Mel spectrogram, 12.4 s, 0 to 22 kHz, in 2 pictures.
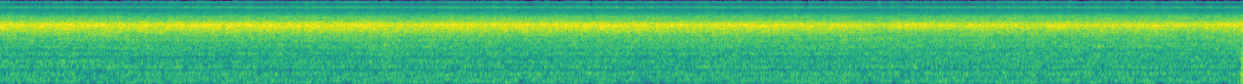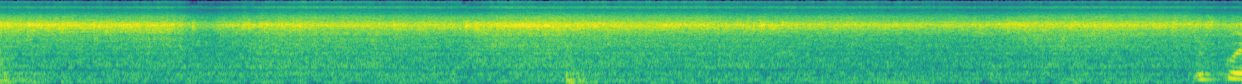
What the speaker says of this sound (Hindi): अब इसको थोड़ा सा 1 मिनट के लिए भूनने देंगे और साथ ही हम ये डाल देंगे सारे स्पाइसेस।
